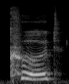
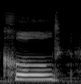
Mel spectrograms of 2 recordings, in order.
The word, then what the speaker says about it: could: Other ways of producing like in those modals, could, would, should, where the OU produces the sound and the L is silent. Remember that. The L is silent. It's not cooled or wooled or should.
